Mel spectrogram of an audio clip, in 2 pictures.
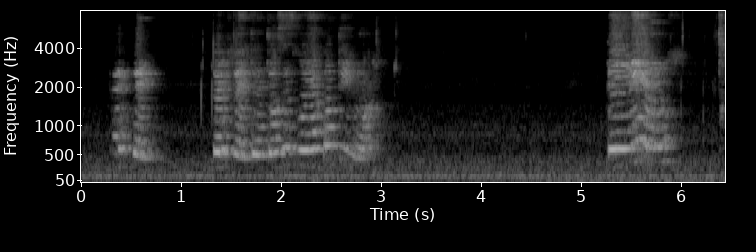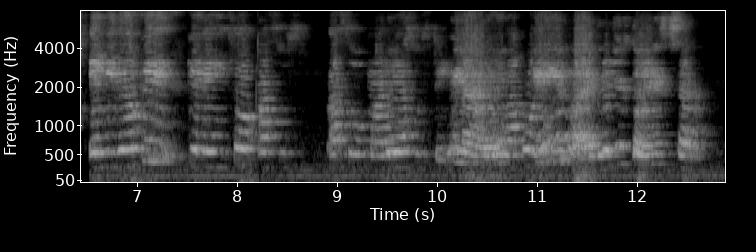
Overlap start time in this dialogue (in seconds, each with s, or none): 10.1 s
